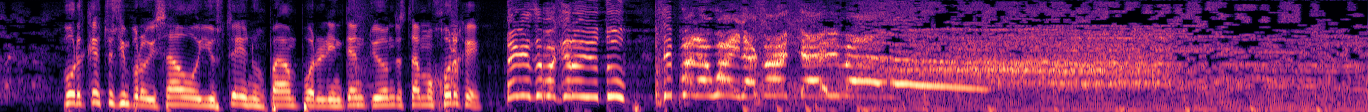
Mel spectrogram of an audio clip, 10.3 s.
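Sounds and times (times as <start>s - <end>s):
speech: 0.5s - 7.4s
crowd yelling and whooping: 5.7s - 10.2s
audience applause: 6.9s - 10.2s.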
